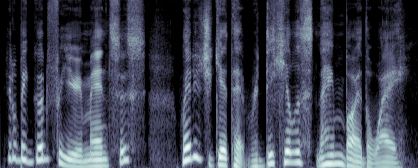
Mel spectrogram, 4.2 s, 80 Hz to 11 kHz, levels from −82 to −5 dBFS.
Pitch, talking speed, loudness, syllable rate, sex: 160 Hz, 230 wpm, -18 LUFS, 5.9 syllables/s, male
